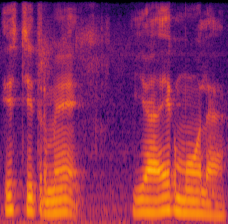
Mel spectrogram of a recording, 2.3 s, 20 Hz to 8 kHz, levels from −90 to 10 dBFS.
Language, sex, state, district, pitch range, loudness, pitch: Hindi, male, Uttar Pradesh, Saharanpur, 115-140 Hz, -14 LUFS, 125 Hz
